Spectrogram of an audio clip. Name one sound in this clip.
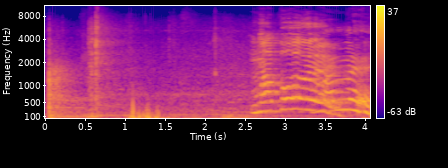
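A door latch clicks and a door swings open.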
